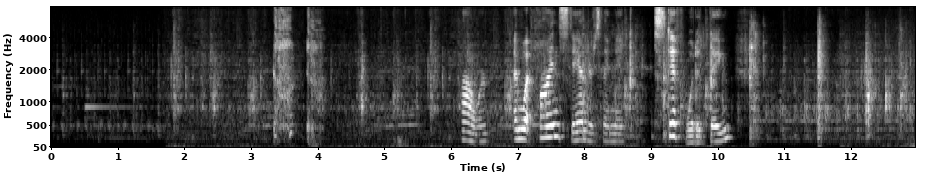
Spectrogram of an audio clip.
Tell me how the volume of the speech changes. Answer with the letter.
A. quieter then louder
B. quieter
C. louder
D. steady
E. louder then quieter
A.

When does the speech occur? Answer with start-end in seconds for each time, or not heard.
6.2-10.2.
